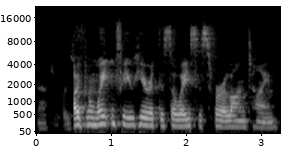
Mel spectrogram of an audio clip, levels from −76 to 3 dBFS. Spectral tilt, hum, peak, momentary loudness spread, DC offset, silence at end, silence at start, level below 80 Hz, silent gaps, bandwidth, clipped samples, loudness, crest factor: -4 dB/octave; none; -12 dBFS; 5 LU; under 0.1%; 0.05 s; 0.05 s; -72 dBFS; none; 15.5 kHz; under 0.1%; -29 LUFS; 20 dB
